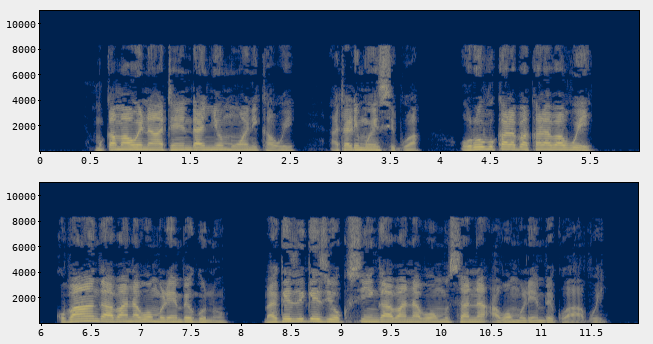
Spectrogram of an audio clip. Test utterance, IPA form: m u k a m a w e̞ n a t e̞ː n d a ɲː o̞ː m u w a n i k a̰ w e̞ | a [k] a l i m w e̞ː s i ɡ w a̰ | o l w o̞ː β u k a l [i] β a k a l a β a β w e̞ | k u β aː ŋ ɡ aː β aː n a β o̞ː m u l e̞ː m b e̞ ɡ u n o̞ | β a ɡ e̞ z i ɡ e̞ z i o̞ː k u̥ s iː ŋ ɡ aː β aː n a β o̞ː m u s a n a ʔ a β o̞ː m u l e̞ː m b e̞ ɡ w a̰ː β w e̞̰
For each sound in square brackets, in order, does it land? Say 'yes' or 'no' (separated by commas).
no, no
